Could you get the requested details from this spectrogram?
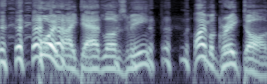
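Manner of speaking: slow, loud, cheerful, happy cartoon dog voice. Voicing a dog's thoughts, in the voice of the dog from Up. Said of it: "in the voice of the dog from Up".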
